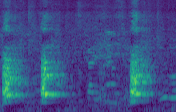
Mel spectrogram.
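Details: Leo the German Shepherd barks while watching a tractor on an evening sunset walk on a farm: three loud, punchy barks, the first two close together and the third after a pause of more than a second.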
